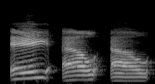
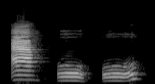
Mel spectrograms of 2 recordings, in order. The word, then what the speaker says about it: all: On page 15, we see ALL in the corner. And when we see ALL in a word, we don't pronounce it owl. We don't say owl. Nope. We pronounce it all.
